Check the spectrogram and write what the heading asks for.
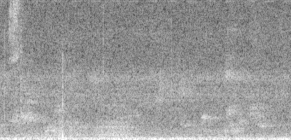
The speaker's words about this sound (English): Okay. I just realized that we can hear the little water fountain from my cats.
